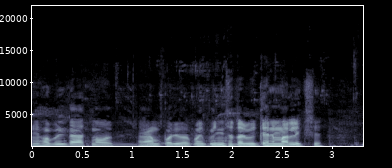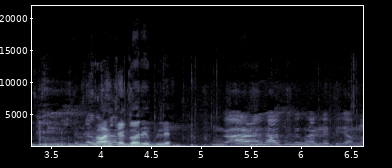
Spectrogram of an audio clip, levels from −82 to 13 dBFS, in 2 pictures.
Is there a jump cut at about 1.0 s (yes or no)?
yes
